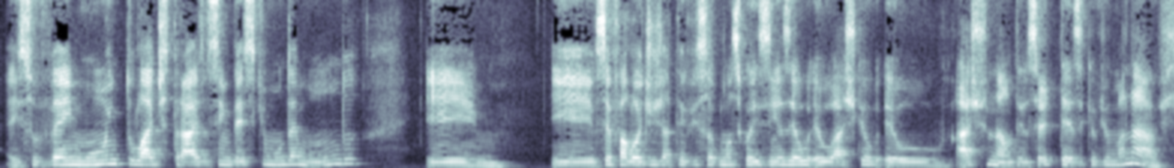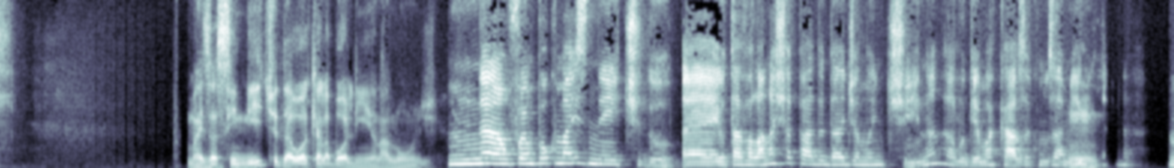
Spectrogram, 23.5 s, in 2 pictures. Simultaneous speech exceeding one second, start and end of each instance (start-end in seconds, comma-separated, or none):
none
